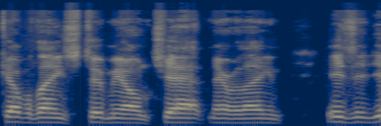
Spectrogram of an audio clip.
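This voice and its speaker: A man's fairly high voice with a Southern US accent, dry and close with no echo. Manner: hesitant, frequent fillers.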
